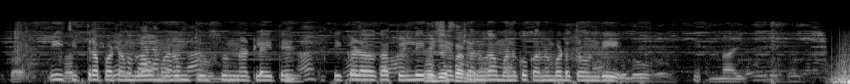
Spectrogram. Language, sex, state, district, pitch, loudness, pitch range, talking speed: Telugu, male, Andhra Pradesh, Sri Satya Sai, 205 Hz, -22 LUFS, 195-210 Hz, 75 wpm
